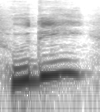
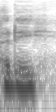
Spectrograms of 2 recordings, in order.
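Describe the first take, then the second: First: It is said as the local place name. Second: It is said like the English word hoodie. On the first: This is how the place it is named after is said. "the proper pronunciation is Hoodie" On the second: This is how most people casually say it. "everyone's just calling it Hoodie"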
